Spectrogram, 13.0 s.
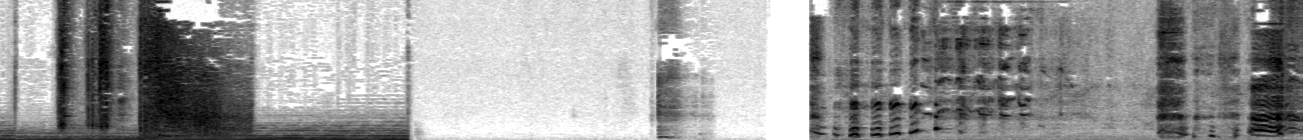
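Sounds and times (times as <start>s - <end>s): person laughing: 8.2s - 11.0s, 11.6s - 13.0s.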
